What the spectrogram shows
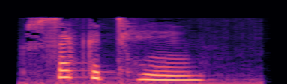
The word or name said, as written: seccotine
